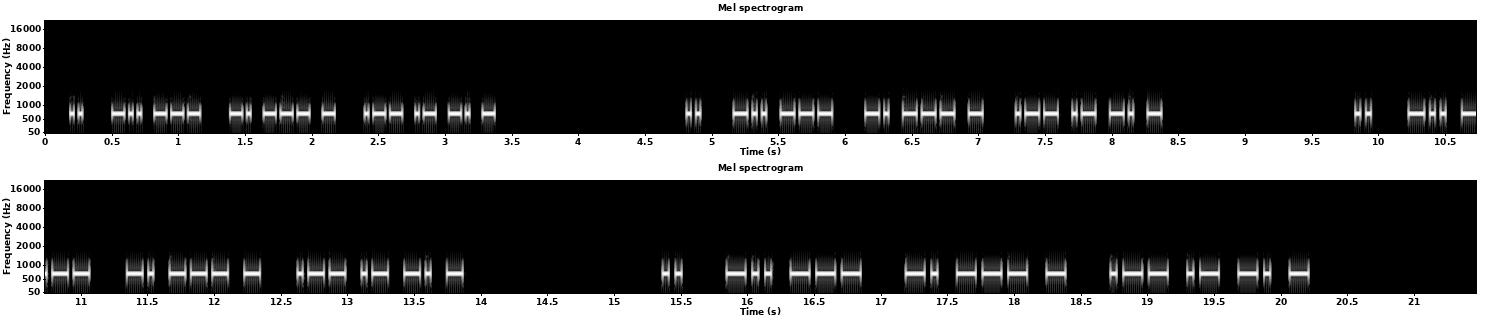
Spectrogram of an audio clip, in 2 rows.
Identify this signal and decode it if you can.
Morse code, heard as a keyed tone, about 32 wpm, 700 Hz. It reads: I DO NOT WANT I DO NOT WANT I DO NOT WANT I DO NOT WANT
